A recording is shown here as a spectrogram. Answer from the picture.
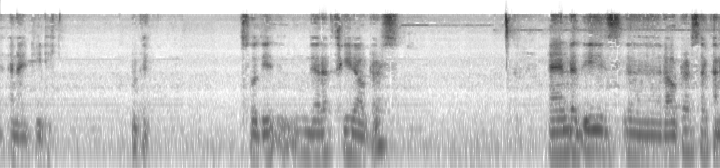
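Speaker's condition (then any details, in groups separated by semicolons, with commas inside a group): No condition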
